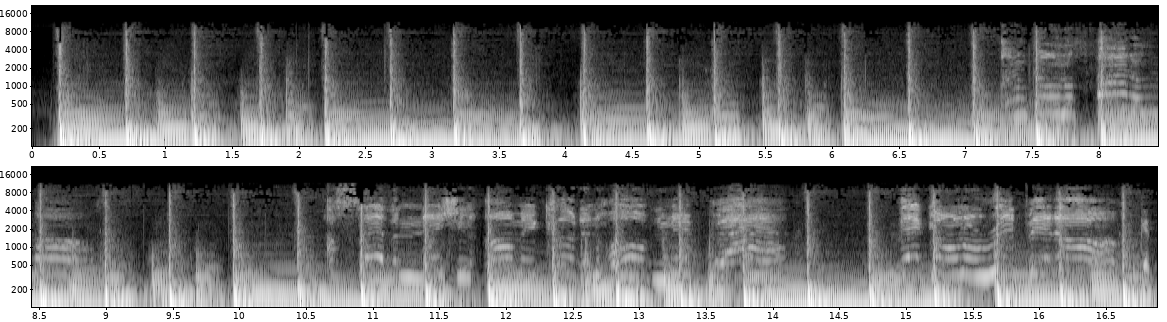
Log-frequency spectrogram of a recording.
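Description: A loud rock song plays with steady, punchy drum hits and a heavy, driving bass riff, later joined by distorted guitar and a raw vocal; no one talks over it.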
